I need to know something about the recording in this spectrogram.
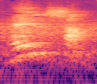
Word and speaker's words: Hailsham: And look at the pronunciation. Hailsham.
